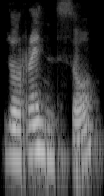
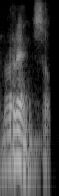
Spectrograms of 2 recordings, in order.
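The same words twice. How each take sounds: First: It is said with a Castilian Spanish accent. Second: It is said with an Italian accent. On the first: "If you're speaking Castilian Spanish, it would be Lorenzo" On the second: "or more Italian"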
